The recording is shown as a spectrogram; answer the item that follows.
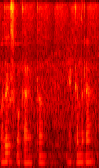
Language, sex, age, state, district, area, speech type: Kannada, male, 45-60, Karnataka, Koppal, urban, spontaneous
